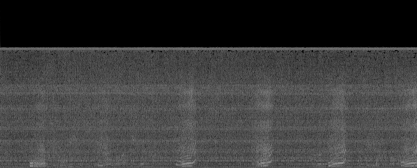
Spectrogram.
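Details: A rabbit gives unusual nasal honks while deeply relaxed, each a brief squeaky tone bending up and down, repeating about every one and a half seconds over a low hum. A vet says a probably overlong soft palate causes them.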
